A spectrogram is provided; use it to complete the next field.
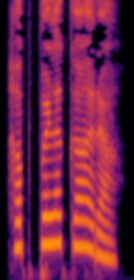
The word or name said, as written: ಹಪ್ಪಳಖಾರ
